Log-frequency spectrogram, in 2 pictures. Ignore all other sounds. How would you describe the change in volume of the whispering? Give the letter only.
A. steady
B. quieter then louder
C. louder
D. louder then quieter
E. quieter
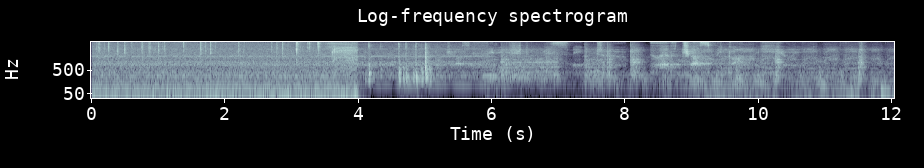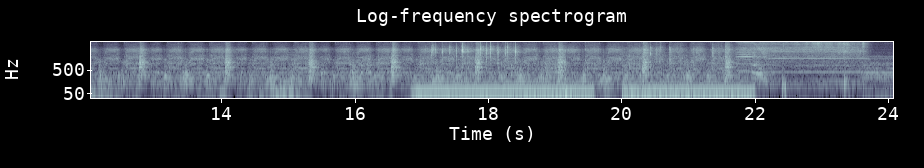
D.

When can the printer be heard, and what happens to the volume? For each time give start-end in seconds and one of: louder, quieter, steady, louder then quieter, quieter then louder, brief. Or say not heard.
0.0-24.0 steady.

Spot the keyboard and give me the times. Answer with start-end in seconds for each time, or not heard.
0.0-5.2, 16.8-22.5.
